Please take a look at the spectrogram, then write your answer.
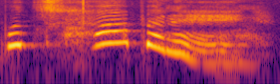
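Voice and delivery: high, slow, puzzled little bunny voice. Pretend. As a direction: play the bunny wondering what's going on. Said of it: "He's like".

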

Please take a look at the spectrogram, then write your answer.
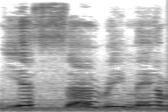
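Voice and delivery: high, slow playful drawl; teasing. Retold or imitated. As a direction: tease a stranger with mock politeness. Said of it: "I was messing with her".

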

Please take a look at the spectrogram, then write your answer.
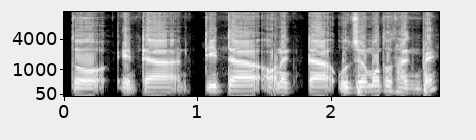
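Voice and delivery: usual speaking voice

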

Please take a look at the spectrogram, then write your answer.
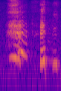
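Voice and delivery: very high burst of laughter; high giggle. Real, not acted. Streamer cracking up at San Pedro appearing. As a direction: crack up helplessly.

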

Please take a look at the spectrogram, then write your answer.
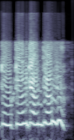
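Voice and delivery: high, loud dog, dog, dog; mock excited. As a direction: imitate a friend squealing at a dog. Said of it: "just going".

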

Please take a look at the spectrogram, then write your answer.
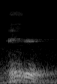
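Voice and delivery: kho with rounded lips, drawn out. Shown as a demonstration. Teacher shows the mistake, lip-rounded kho. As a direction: push the lips into a long kho. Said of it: "kita dah menggunakan bibir kita".

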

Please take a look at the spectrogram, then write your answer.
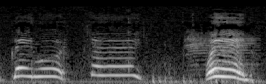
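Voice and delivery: high, delighted squeals; excited cheering. Real, not acted. Gamer picks up wood, high excited cheers. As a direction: cheer each find.

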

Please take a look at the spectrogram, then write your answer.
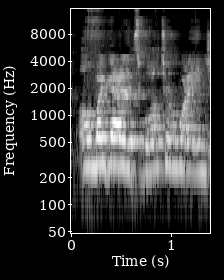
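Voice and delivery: loud high squeal of delight; excited. Real, not acted. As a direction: blurt it out thrilled. Excited reaction to fan art.

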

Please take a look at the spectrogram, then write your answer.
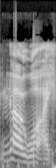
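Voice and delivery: loud, high mock protest; imitating exasperated listeners. Everyone reacting to his singing, mock-exasperated wail. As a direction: wail it as a pained complaint, falling away. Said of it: "everyone's just like".

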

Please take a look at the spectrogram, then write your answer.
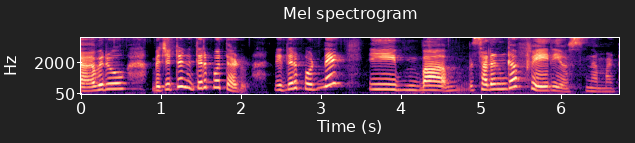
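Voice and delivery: ordinary delivery

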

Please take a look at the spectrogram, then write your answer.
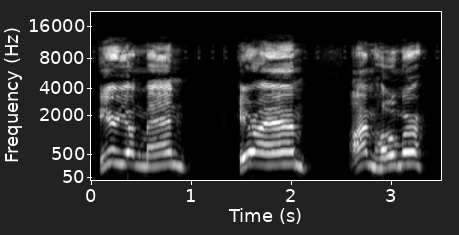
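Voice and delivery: high, loud call across a crowd; hailing shout. A narrator's reading. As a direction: shout to get the messenger's attention.

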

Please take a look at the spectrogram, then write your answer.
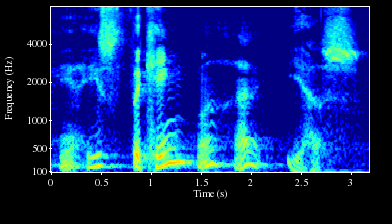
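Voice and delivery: usual speaking voice

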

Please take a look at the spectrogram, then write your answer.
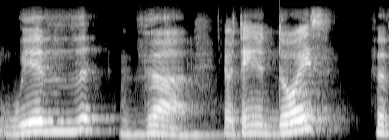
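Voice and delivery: normal talking voice

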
